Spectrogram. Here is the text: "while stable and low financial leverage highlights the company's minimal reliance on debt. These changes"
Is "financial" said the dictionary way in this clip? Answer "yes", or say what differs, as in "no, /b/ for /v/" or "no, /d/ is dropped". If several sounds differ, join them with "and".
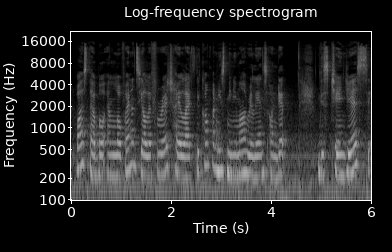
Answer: no, /s/ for /ʃ/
